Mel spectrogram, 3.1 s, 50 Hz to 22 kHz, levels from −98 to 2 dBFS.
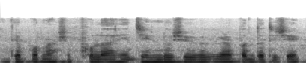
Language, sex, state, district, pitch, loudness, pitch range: Marathi, male, Maharashtra, Aurangabad, 115 Hz, -15 LUFS, 110-115 Hz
